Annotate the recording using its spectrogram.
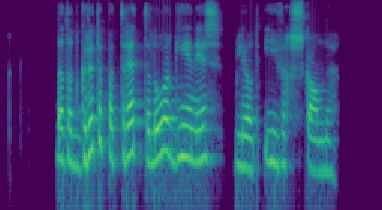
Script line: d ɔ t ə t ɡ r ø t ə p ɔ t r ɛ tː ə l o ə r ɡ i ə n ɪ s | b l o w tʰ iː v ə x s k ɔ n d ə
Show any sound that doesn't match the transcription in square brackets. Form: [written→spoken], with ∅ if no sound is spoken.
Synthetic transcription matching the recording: d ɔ t ə t ɡ r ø t ə p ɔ t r ɛ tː ə l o ə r ɡ i ə n ɪ s | b l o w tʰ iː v ə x s k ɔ n d ə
